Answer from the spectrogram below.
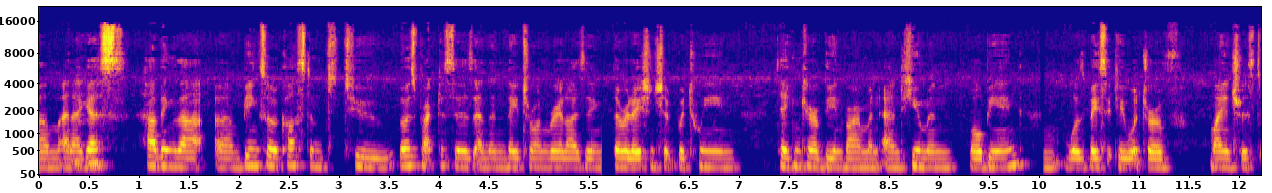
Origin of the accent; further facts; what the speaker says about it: Pakistan; English is a second language; now in London, United Kingdom; So originally I'm from Pakistan, and I moved to London almost 14 years ago now.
